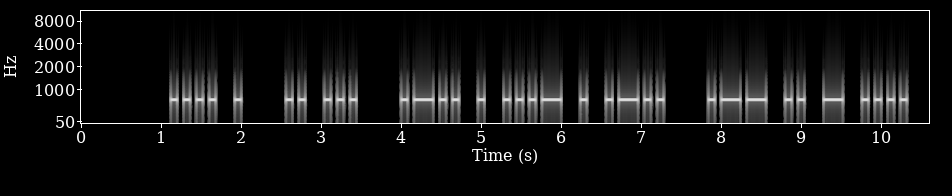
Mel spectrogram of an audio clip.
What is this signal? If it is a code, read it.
Morse code, heard as a keyed tone, about 15 wpm, 700 Hz. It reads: HE IS LEVEL WITH
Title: Sentences from Top 700 Words 15wpm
